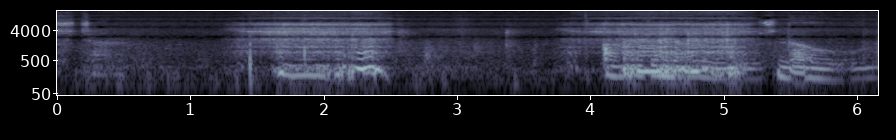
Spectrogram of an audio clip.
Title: Sweet Sister Snores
